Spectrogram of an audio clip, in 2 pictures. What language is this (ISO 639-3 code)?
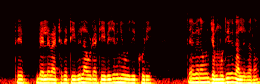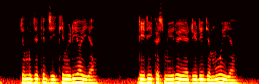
doi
